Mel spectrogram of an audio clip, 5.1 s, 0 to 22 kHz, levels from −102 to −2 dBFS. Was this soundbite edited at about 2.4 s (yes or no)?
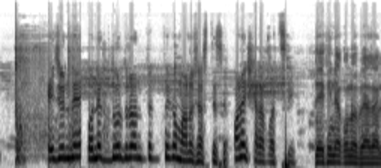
no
